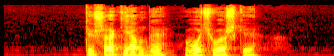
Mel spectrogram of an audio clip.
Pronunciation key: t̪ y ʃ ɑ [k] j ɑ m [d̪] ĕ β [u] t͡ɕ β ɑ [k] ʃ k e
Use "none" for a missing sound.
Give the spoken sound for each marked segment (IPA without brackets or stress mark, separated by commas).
k, d̪, o, none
